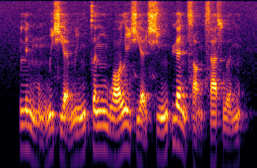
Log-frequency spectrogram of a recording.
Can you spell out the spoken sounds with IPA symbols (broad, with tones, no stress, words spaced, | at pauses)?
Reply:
ly˥˩nmʊ̰˨˩ŋmi˥ ɕjɛ̰˨˩ mi˧˥ŋ kə˥n mwɔ˧˥li˥˩ɕjɛ̰˨˩ ɕi˧˥ŋpɥɛ˥˩n sɑ̰˨˩ŋsä˥swə˧˥n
